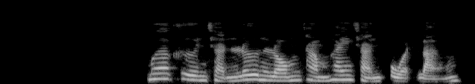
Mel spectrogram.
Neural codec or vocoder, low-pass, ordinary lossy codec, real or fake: none; none; none; real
